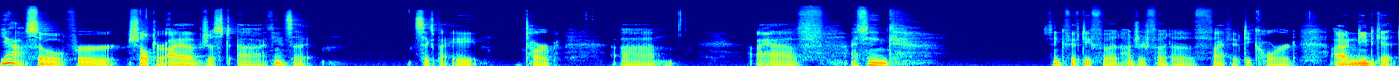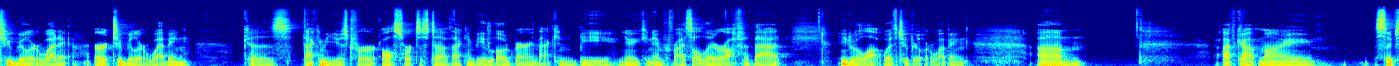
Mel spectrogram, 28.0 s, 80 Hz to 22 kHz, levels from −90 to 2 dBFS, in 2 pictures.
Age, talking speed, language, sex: 30-49, 160 wpm, English, male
